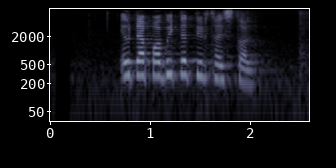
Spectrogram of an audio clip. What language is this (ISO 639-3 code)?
nep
